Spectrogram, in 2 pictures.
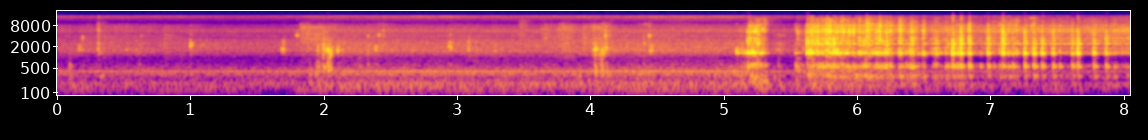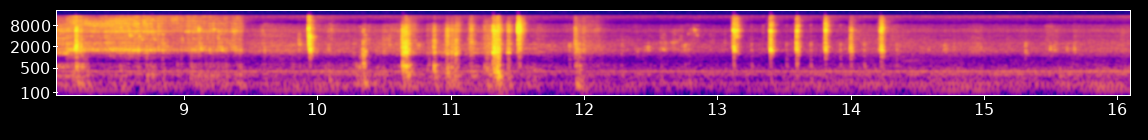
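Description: Loud slurping through a drinking straw for about four seconds, then a quick run of sharp clicks, over a steady hum.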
